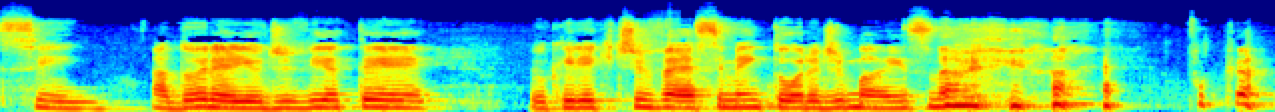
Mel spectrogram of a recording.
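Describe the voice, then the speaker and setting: With a fairly high pitch and fairly even intonation, a woman speaks with long, frequent pauses. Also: fairly slow pace. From São Paulo, Brazil. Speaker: podcast host, mother. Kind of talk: casual chat.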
